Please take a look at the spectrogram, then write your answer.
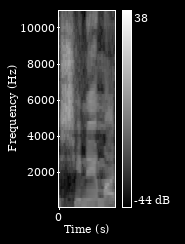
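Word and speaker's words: cinema: सी पर city, cement, cycle, मान लो CI में सिनेमा, किनेमा नहीं बोलेंगे, ठीक है ना, CIR CUS सर्कस, सर्कस, समझते हो ना।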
